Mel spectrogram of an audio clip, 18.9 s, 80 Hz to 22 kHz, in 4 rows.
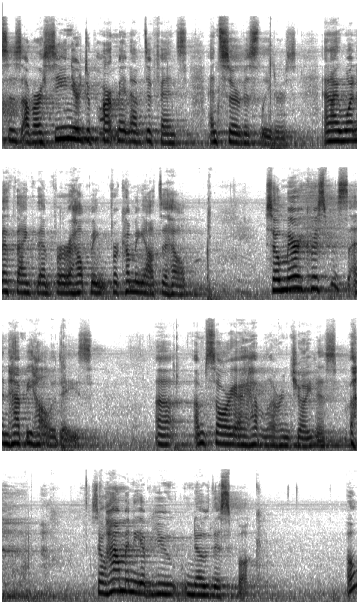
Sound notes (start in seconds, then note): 14.6 laughs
